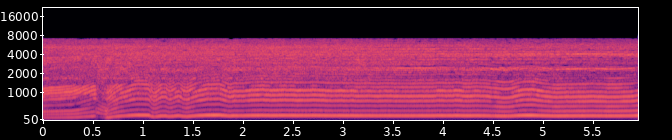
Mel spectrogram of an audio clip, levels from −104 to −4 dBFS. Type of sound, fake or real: real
